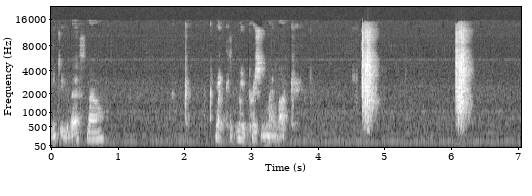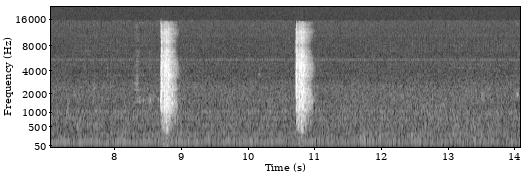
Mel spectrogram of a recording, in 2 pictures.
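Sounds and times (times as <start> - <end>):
camera shutter clicks: 4.6 - 5.0, 6.0 - 6.4, 8.7 - 9.0, 10.7 - 11.0.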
